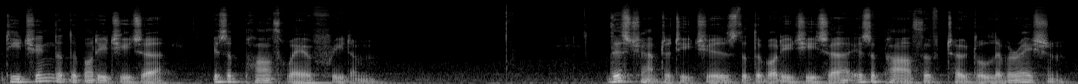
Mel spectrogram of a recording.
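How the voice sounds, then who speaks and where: A man reading a religious text aloud as a scripted audiobook, in a measured, solemn way with deliberate pauses. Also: a bass voice, big pitch swings, vocal fry, a little mellow, a little hiss or hum. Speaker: audiobook narrator.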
